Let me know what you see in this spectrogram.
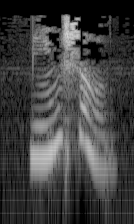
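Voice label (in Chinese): "名胜", Mandarin Chinese; hsk; chinese flashcards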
